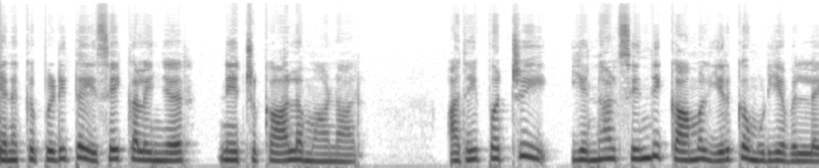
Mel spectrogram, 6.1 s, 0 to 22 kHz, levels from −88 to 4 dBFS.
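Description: Throughout the speech, tones sound rough, grainy and noisy, with plainly audible damage. Content reaches about 20.2 kHz. This is likely Opus compression in its CELT music mode, filling starved bands with noise or folded copies, which fits a low bitrate near 24 kbps.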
